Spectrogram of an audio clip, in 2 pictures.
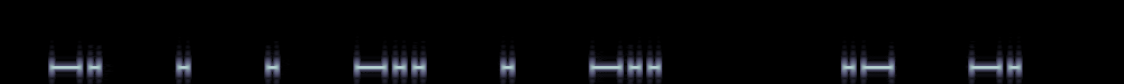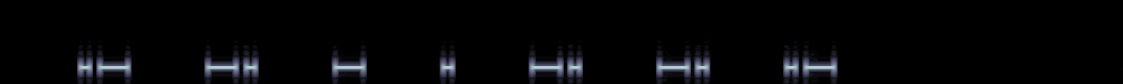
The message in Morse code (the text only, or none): NEEDED AN ANTENNA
